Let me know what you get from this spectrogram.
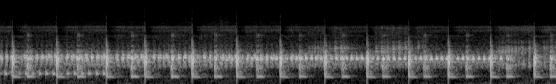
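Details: A dense frog and toad chorus: rapid, overlapping clicking pulses, two to three per second, ride over an unbroken ringing trill.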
